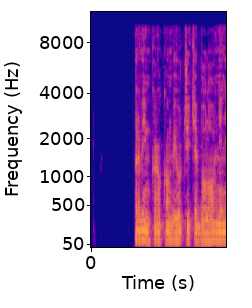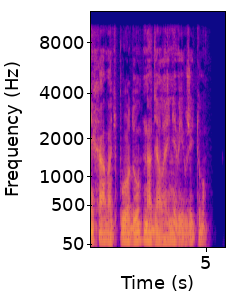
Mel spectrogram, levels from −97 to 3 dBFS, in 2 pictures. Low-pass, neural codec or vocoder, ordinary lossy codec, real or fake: 9.9 kHz; vocoder, 22.05 kHz, 80 mel bands, Vocos; Opus, 64 kbps; fake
